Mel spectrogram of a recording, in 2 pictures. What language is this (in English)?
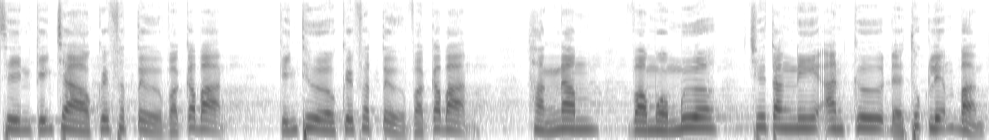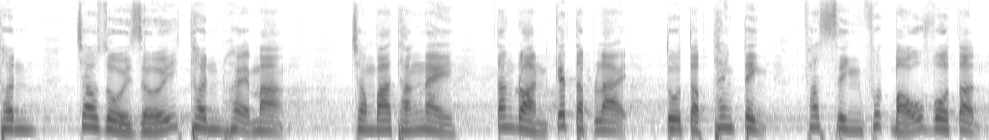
Vietnamese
